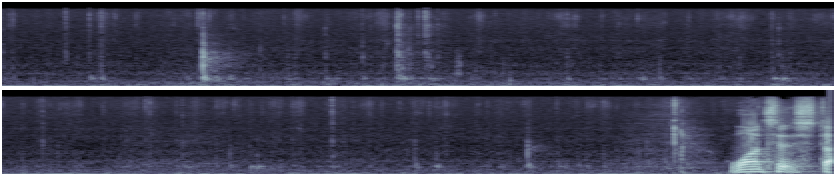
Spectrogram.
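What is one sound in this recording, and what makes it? A screwdriver clicks softly against a metal screw.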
